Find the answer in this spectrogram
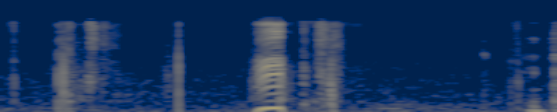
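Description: A single short wordless 'hm'-like voice sound about a second in, its pitch rising and falling, after a faint click; otherwise quiet.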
